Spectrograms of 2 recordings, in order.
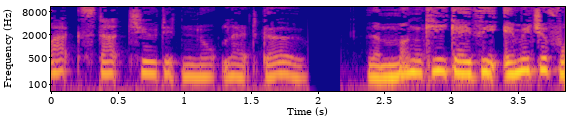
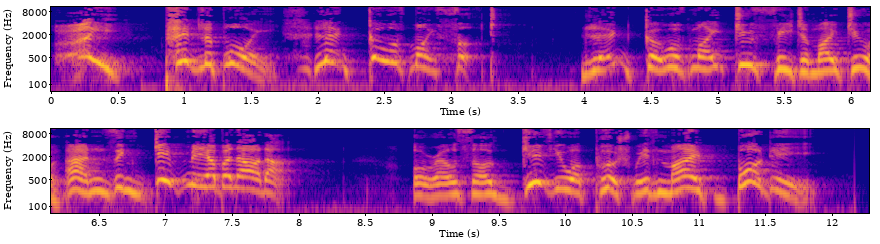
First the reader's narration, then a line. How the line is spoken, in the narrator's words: The monkey shouted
